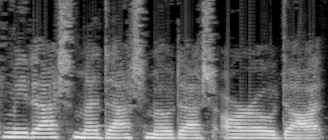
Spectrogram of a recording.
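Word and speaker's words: 見守る: Mimamoru, pronounced me-ma-mo-ru, it translates literally as to watch and protect.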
